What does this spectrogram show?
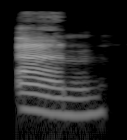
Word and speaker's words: salmon: pronounces it. Exactly. Okay, are you ready for the next one? Yep. Okay. SALMON.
